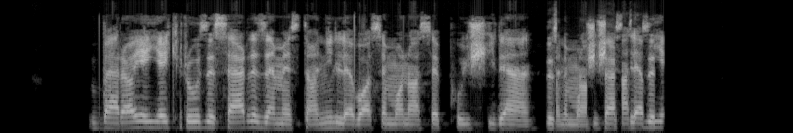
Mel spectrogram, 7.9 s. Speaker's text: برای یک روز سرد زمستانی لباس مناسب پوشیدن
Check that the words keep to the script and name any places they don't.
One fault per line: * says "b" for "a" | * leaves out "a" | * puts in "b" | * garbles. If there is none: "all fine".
* garbles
